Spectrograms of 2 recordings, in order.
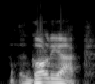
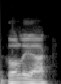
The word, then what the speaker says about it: Golyak: Uh Igor Golak. Um interestingly enough, his name is pronounced very much like mine.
